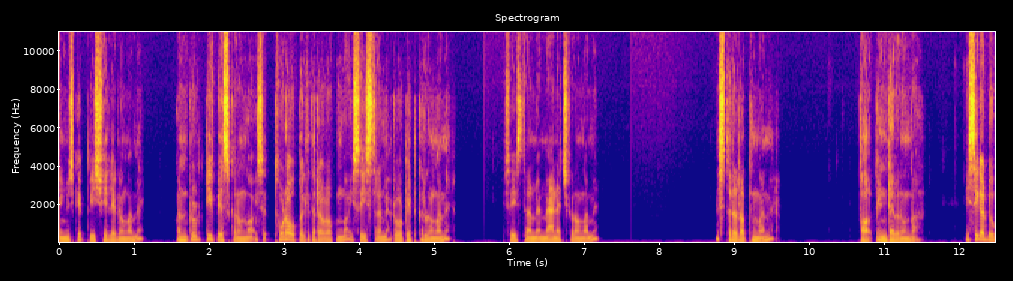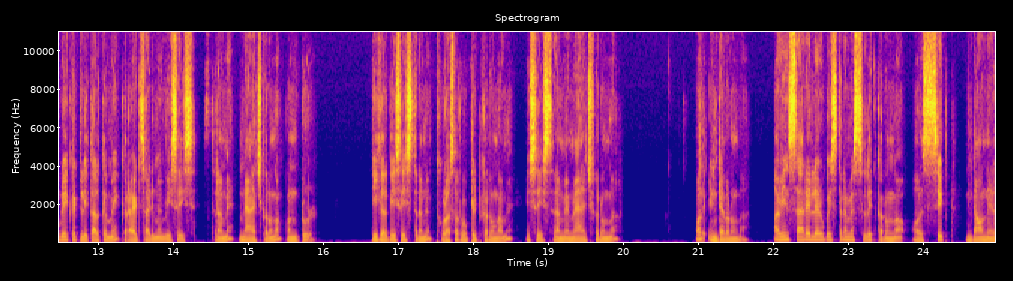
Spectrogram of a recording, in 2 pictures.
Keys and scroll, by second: 1.9 ctrl+t, 10.8 Return, 14.9 ctrl+t, 21.1 Return, 24.6 shift+Down.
